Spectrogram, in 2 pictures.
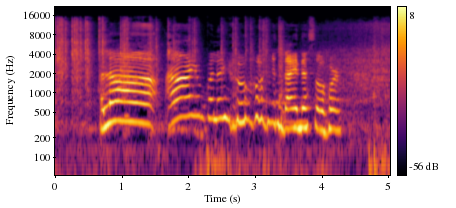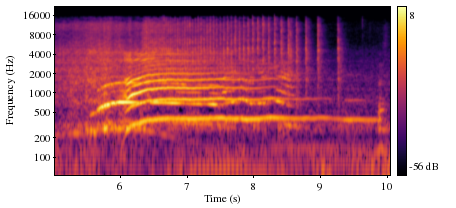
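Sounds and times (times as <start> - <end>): plastic mechanism ratcheting: 0.0 - 3.7, 7.0 - 9.4
high-pitched wail: 5.5 - 9.8.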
